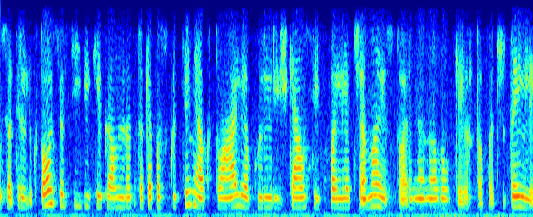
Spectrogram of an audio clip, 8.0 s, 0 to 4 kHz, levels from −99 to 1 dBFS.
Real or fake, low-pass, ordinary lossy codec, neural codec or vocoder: fake; 3.6 kHz; Opus, 16 kbps; vocoder, 24 kHz, 100 mel bands, Vocos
